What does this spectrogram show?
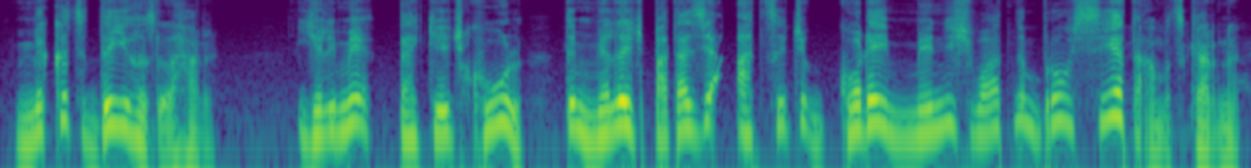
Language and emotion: Kashmiri, disgusted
